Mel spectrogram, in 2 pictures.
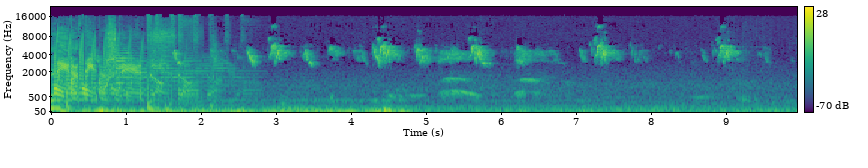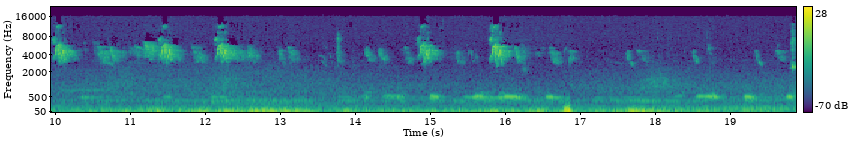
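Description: Several birds sing and chirp in a backyard in spring, April 2020, in short, repeated high-pitched phrases throughout, with a softer low cooing at times and a faint outdoor hum in the background.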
